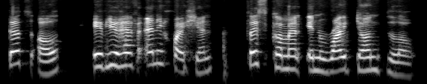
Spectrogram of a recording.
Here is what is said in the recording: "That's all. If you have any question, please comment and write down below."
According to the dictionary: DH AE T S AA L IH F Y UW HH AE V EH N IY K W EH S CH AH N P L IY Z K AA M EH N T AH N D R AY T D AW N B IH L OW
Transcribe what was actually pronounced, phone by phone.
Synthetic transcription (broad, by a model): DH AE T S AA L IH F Y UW HH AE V EH N IY K W EH S CH AH N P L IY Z K AA M EH N T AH N R AY T D AW N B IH L OW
